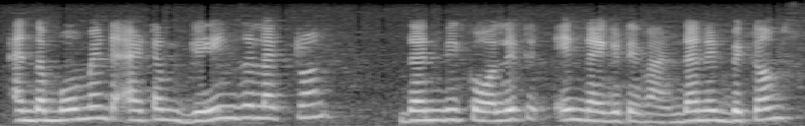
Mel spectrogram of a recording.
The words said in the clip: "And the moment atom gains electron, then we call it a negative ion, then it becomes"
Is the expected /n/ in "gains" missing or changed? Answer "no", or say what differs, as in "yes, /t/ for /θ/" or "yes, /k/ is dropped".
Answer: no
